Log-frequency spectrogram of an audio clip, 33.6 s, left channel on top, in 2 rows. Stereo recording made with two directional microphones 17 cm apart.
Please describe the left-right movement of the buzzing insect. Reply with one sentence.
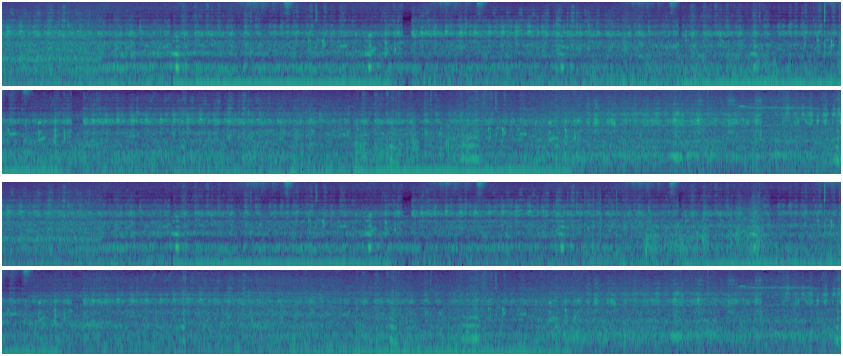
You can hear the buzzing insect move from left to right and back again.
